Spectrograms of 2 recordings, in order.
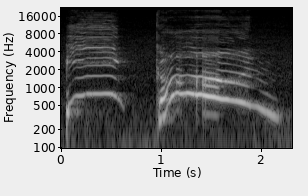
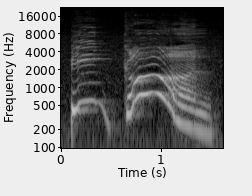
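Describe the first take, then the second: First: Far louder, much higher "Be gone!" roar; an enormous roar of "Be gone!"; full roar. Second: Loud, higher bear roar; a big roar of "Be gone!". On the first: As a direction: bellow "Be gone!" with everything. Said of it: "Look at him roaring". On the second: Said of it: "roared Bear". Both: Acted.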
